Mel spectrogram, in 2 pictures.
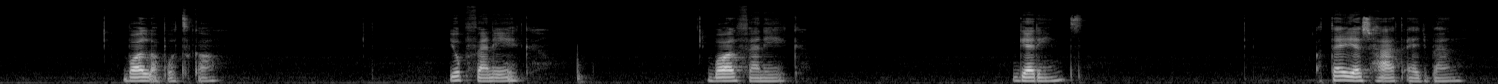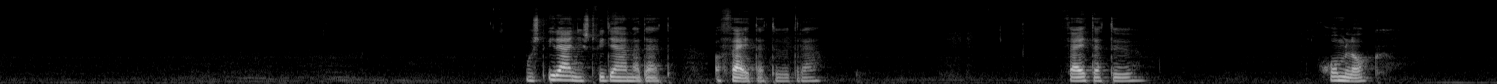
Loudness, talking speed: -23 LUFS, 35 wpm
